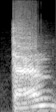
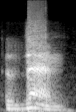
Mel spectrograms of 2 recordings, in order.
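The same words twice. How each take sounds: First: The word starts without a soft th sound. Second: The word starts with a soft th sound. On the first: The speaker calls it wrong. "it's not then" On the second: The speaker calls it right. "but then. The the sound"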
